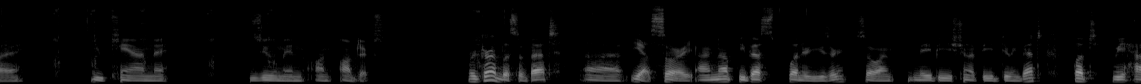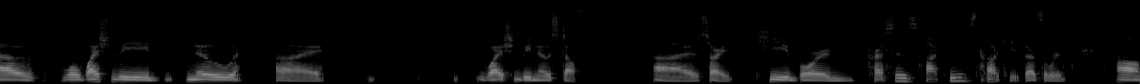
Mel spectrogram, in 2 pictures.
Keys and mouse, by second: 10.4-11.3 middle drag, 12.2 shift+middle drag, 12.6-13.0 middle drag, 13.1 shift+middle drag, 13.6-14.1 middle drag, 14.5 shift+middle drag, 16.2 right click, 21.7 shift+middle drag, 22.5-22.8 shift+middle drag.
